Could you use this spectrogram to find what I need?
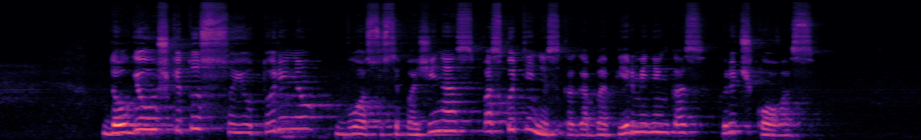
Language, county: Lithuanian, Klaipėda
